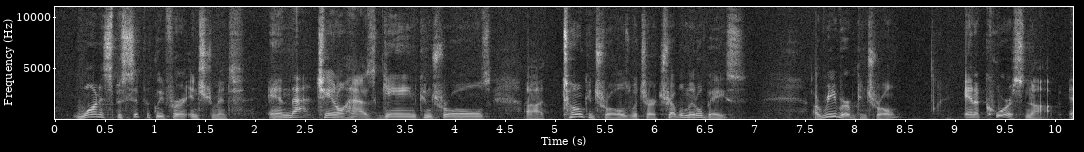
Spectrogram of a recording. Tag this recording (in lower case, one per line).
speech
